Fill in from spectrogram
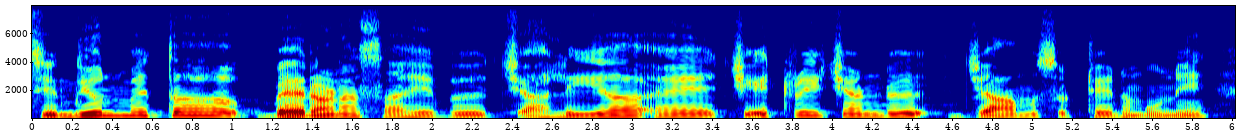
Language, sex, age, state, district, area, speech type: Sindhi, male, 30-45, Delhi, South Delhi, urban, spontaneous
